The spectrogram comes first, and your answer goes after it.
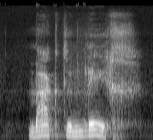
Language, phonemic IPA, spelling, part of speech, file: Dutch, /ˈmaktə(n) ˈlex/, maakten leeg, verb, Nl-maakten leeg.ogg
- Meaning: inflection of leegmaken: 1. plural past indicative 2. plural past subjunctive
